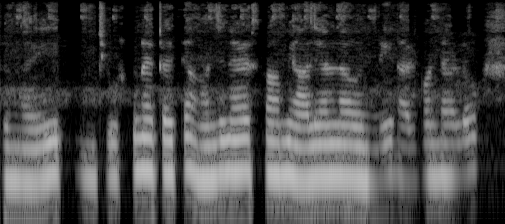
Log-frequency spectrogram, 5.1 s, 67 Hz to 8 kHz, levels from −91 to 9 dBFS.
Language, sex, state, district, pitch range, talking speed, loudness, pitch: Telugu, female, Telangana, Nalgonda, 180-195 Hz, 105 wpm, -25 LUFS, 185 Hz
